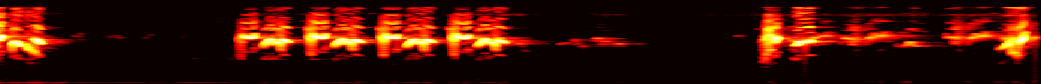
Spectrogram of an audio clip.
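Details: Sooty-headed bulbul lure call used to draw other bulbuls in: bright chirpy two-note phrases, a quick run of five similar phrases in the middle, then scattered sharp notes after a pause; no other sounds.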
